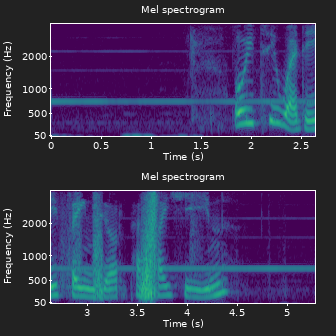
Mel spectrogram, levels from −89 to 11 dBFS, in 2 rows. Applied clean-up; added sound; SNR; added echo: none; Organ; 19 dB; none.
